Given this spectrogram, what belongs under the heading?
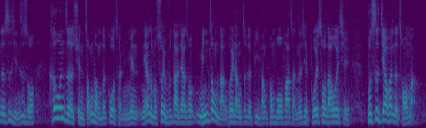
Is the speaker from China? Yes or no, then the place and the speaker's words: no; Taiwan; 我们台湾这边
